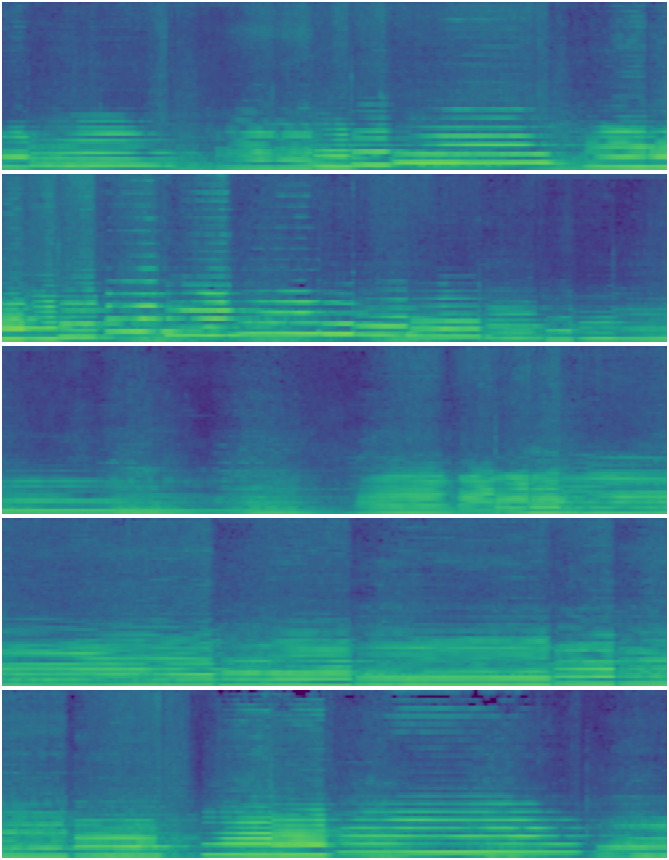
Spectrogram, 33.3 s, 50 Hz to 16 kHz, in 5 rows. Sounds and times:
Wind instrument, woodwind instrument: 0.0 - 33.2.

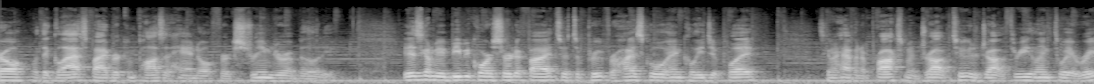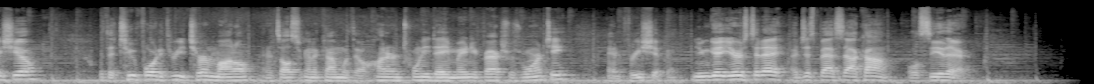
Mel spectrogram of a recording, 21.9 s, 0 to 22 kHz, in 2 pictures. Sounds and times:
Speech: 0.0 - 3.4, 4.0 - 7.6, 8.2 - 11.4, 12.0 - 20.7.

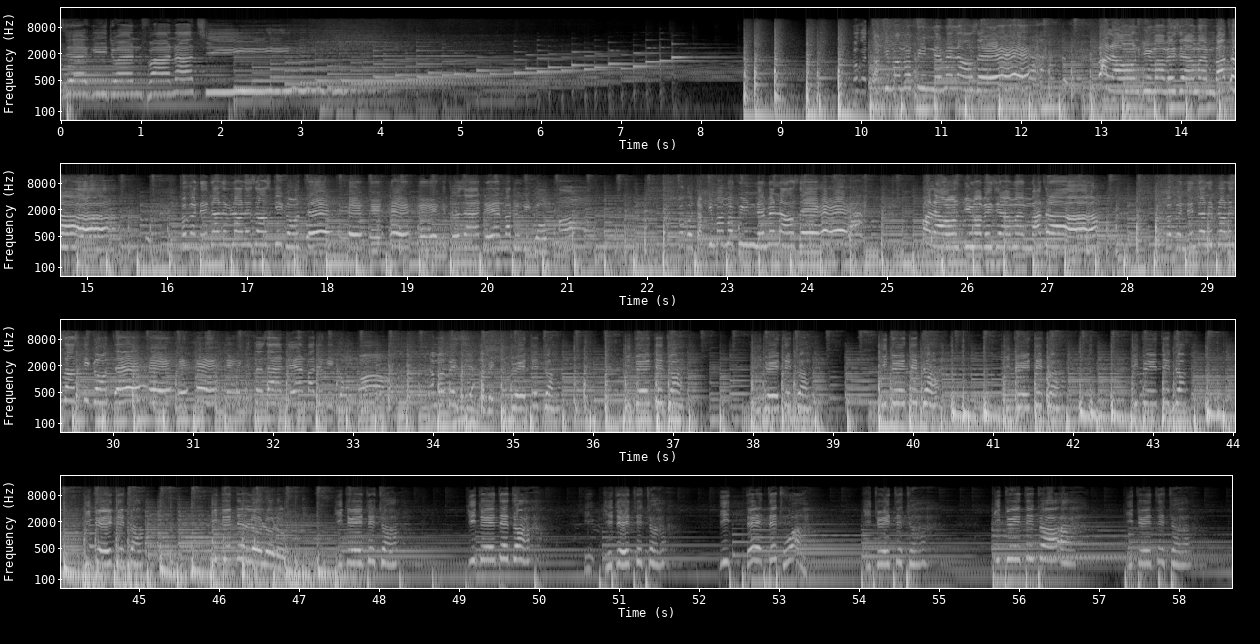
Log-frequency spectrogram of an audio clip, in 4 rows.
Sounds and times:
Drum kit: 8.5 - 50.1, 50.8 - 58.6
Bass drum: 8.6 - 49.3.

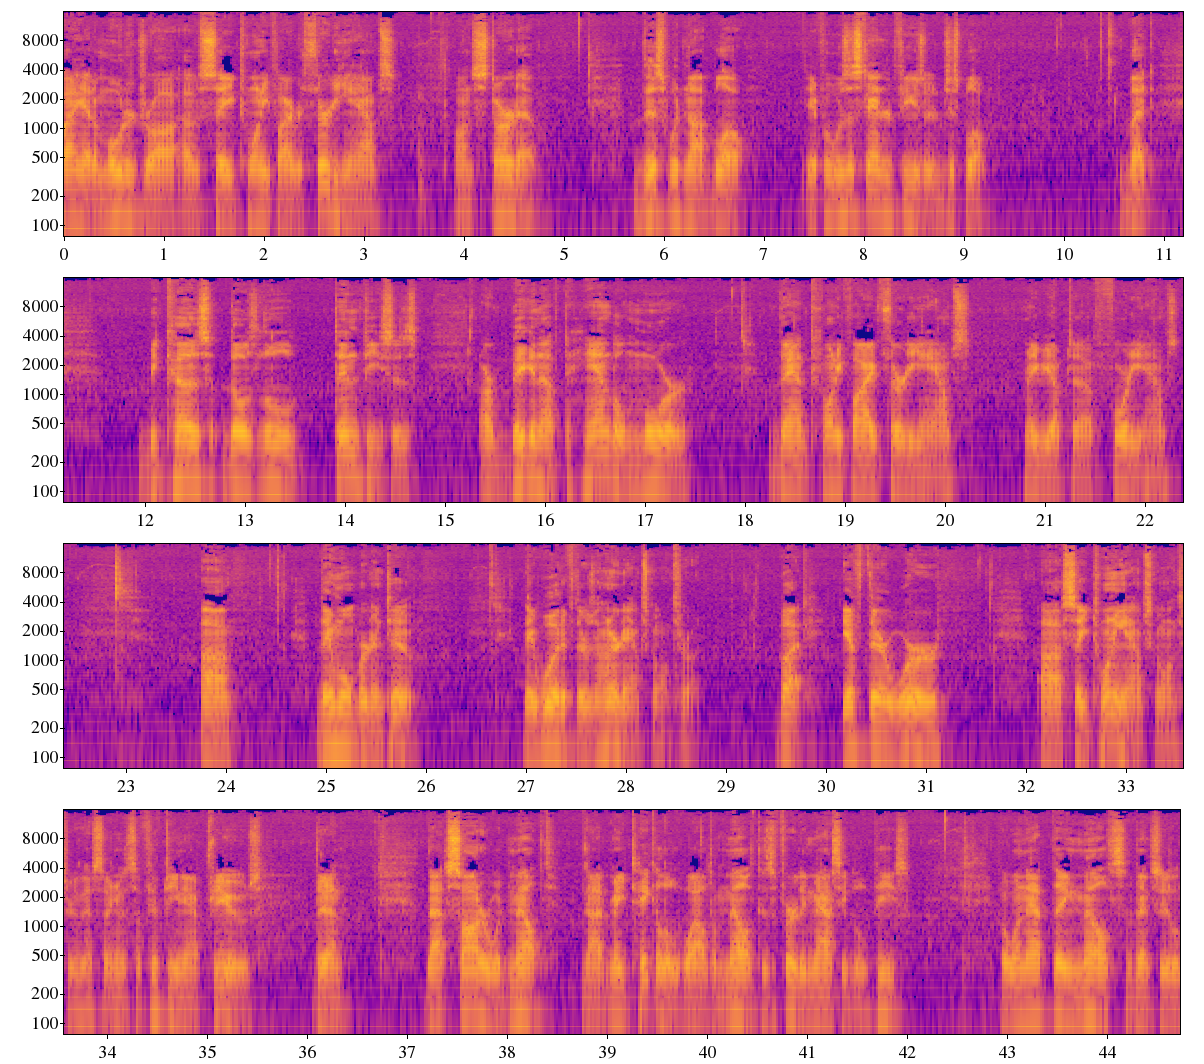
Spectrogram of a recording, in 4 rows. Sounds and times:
Speech: 0.0 - 4.8, 5.7 - 9.3, 10.4 - 11.0, 11.9 - 17.5, 18.2 - 22.4, 23.7 - 24.2, 24.9 - 26.0, 27.0 - 28.8, 29.5 - 31.2, 32.1 - 36.4, 37.2 - 42.1, 42.9 - 44.7.

